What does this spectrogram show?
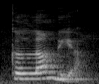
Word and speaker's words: Colombia: Next one is Colombia, Colombia. So there are 3 syllables and you have to stress on the second one.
